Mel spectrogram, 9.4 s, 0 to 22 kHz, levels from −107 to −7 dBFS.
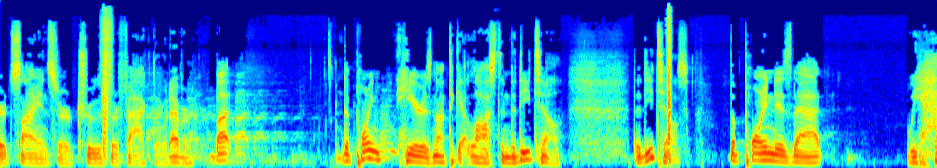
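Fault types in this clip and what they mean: Wireless microphone noise hit: the analogue FM radio link from the microphone faded as reflected signals cancelled, letting receiver noise surge through. It comes across as short swishes of static from 0.99 to 1.15 s and again from 6.66 to 6.72 s.
Feedback echo between two devices: a second device in the room played back this microphone's signal, which was picked up again beyond its echo canceller's reach. From 1.4 to 4.19 s, speech returns about every fifth of a second, thinner and ringing, peaking about 15 dB below the voice.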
